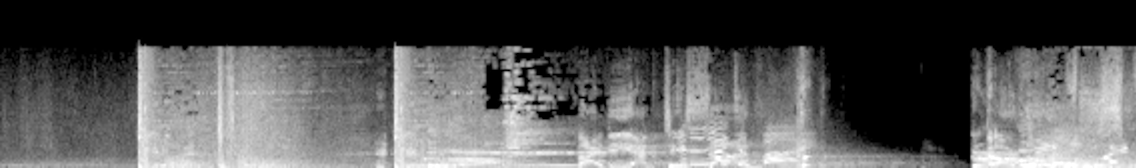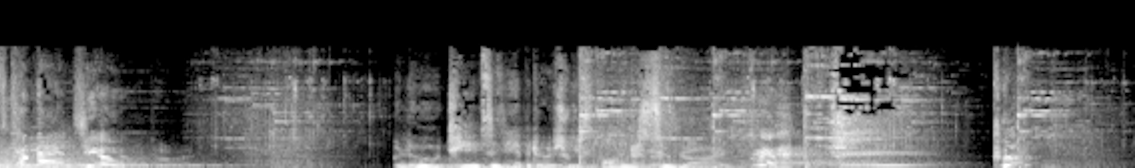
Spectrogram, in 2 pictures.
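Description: Video game spell effects whoosh and crash during a battle.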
